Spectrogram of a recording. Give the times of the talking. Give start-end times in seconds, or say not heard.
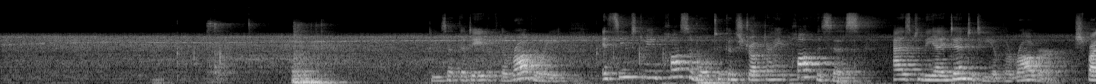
4.3-10.9.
